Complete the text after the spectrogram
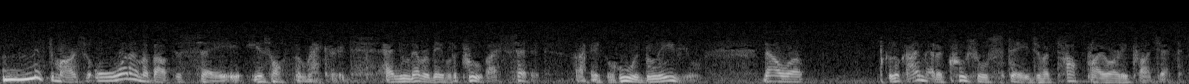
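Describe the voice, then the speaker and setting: An actor playing a condescending, evasive, corrupt middle-aged factory boss in a 1970s-style radio drama. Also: male voice, medium pitch, very animated, normal speed, mellow. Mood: smug, patronizing. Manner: evasive, patronizing, rhetorical. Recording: dull, noisy old radio recording.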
